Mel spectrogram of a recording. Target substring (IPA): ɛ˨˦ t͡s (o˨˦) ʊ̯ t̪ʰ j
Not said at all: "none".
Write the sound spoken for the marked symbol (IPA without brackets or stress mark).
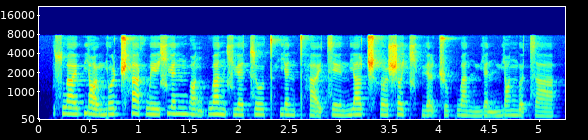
o˦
